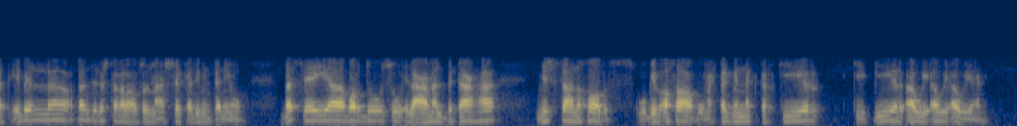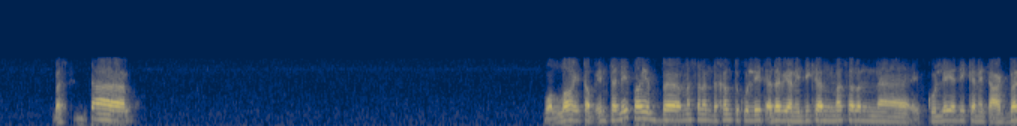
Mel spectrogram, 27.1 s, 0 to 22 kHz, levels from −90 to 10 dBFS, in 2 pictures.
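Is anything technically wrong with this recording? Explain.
Yes. Throughout, the speech has a buzzy, gravelly roughness and nothing above 3.8 kHz, the mark of the GSM full-rate codec, whose pulse-driven vocal-tract model fits a 13 kbps stream.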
